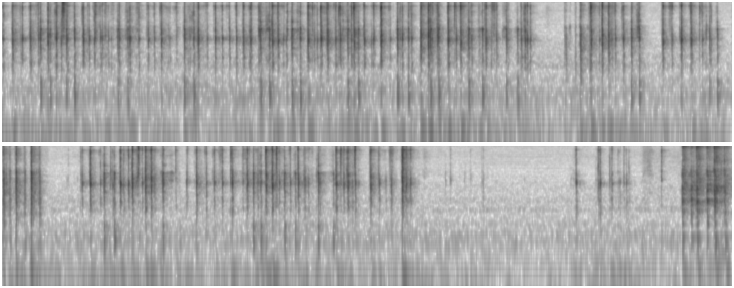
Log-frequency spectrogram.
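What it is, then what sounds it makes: Plastic mechanical keyboard being typed on. Fingertips type on a compact white plastic RGB mechanical keyboard with RGB backlight and plastic keycaps. Bright, crisp clacks come in rapid bursts with brief pauses, then near quiet with scattered taps before a final burst of typing at the end.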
